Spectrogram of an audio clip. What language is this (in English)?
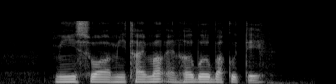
English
